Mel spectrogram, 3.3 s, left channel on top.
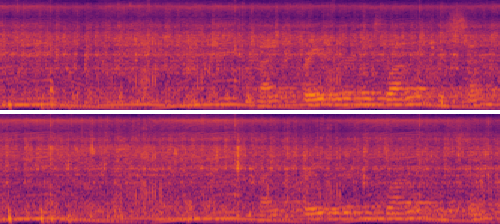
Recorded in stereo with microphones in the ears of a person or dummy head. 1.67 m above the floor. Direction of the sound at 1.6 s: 40° left (ahead or behind).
